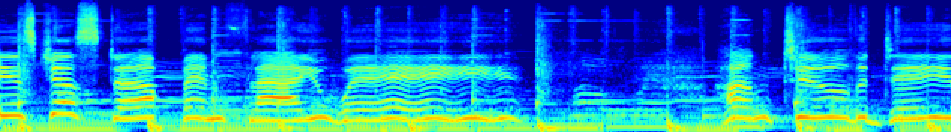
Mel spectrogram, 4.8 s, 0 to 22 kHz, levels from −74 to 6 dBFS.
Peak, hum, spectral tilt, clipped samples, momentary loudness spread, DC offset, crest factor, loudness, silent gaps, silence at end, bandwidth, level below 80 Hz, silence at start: -4 dBFS; none; -4 dB/octave; under 0.1%; 13 LU; under 0.1%; 18 dB; -20 LUFS; none; 0 s; over 20 kHz; -34 dBFS; 0 s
